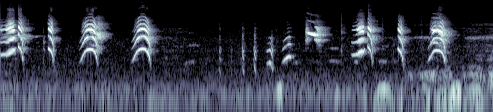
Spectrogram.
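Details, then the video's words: Talking pet rose-ringed parakeet: a run of clear, arching whistled syllables like repeated words, a short pause, then quick clipped chatter and more arching voiced notes, with a faint low background hum. "So Cute Talking Ringneck Parrot"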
